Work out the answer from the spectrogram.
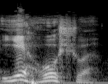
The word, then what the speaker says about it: Yehoshua: Então, a pronúncia é Yehoshua, com o acento. Então, os irmãos podem examinar profundo por que a pronúncia tem que ter o acento Yehoshua, a pronúncia correta.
